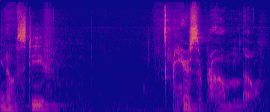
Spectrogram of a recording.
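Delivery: embarrassed, hushed voice. Storyteller acts out a man confiding in him, imitating a shy, lowered voice. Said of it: "He says just like this, like he like he's embarrassed about it".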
